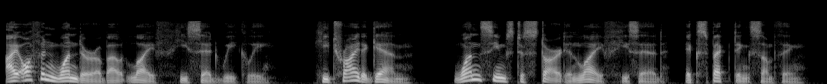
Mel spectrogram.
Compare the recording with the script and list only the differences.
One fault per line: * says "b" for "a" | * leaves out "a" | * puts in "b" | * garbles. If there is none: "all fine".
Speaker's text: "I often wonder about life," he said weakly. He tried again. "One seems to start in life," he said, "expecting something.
all fine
